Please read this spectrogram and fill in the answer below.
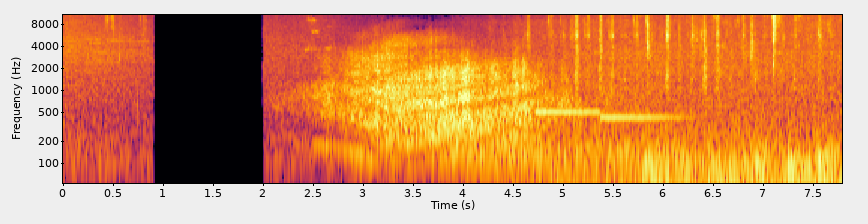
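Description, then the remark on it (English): After a brief silence, a deep, steady rumbling roar swells up and holds loud, an airplane cabin shaking through turbulence, with a faint tone sounding briefly in the middle. “It's just turbulence. I'm a bit of a nervous flyer. It's a really safe plane.”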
